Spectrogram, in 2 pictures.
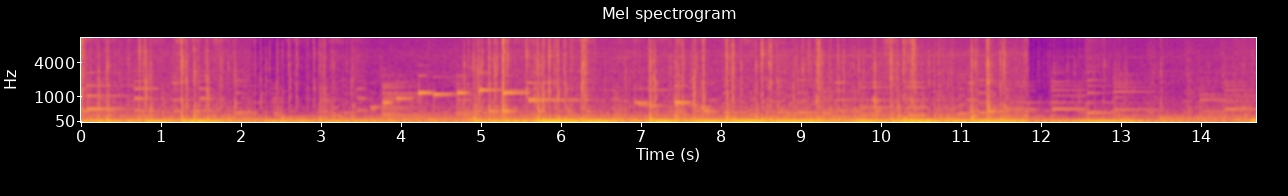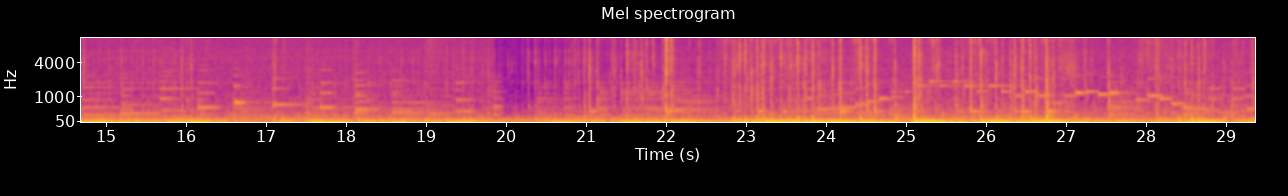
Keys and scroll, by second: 4.9 Left, 4.9 space, 5.1 Left, 7.3 space, 7.6 space, 8.7 Tab, 9.0 ctrl+s, 9.2 Right, 9.7 ctrl+Left, 10.2 ctrl+s, 10.5 ctrl+Right, 11.4 Left, 11.8 ctrl+Up, 14.6 ctrl+Down, 16.0 Up, 19.8 Tab, 20.1 ctrl+Down, 21.9 space, 24.0 space, 24.4 space, 25.5 Right, 25.6 space, 26.3 space, 27.2 ctrl+Down.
